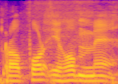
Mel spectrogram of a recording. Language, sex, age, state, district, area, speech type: Santali, male, 30-45, Jharkhand, East Singhbhum, rural, read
